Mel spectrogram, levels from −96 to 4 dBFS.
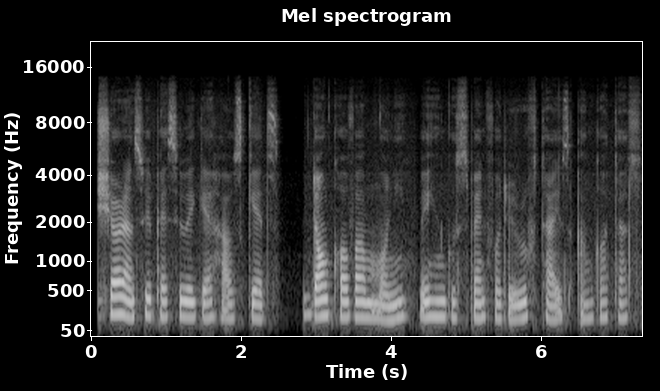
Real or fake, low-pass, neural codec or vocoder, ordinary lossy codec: real; 14.4 kHz; none; none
